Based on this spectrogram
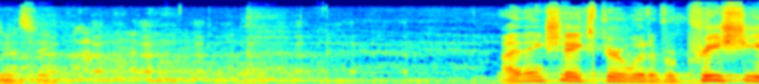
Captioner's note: laughing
